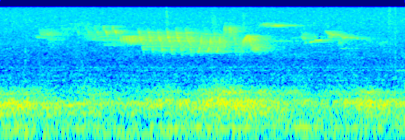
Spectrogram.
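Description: Birds singing in the dusk woodland, short high phrases coming and going over a steady low rumble.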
